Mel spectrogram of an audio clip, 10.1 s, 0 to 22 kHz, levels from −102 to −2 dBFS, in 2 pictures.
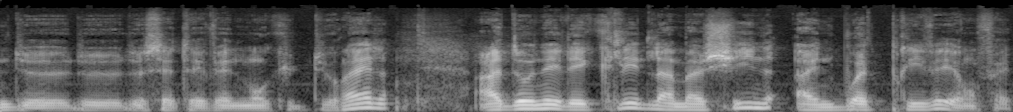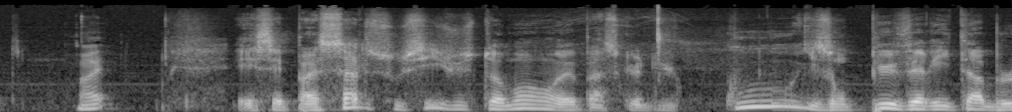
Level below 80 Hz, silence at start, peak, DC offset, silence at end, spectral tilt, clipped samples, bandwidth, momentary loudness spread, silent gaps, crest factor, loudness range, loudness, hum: -56 dBFS; 0 s; -4 dBFS; under 0.1%; 0 s; -4.5 dB/octave; under 0.1%; 18 kHz; 15 LU; none; 24 dB; 4 LU; -27 LUFS; none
